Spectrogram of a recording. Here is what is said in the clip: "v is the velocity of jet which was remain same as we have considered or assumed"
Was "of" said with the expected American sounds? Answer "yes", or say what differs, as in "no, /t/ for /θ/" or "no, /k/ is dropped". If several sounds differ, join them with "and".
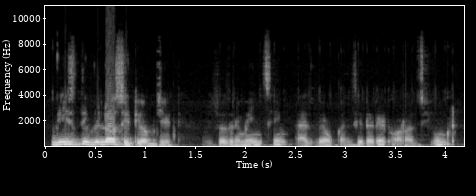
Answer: no, /b/ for /v/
